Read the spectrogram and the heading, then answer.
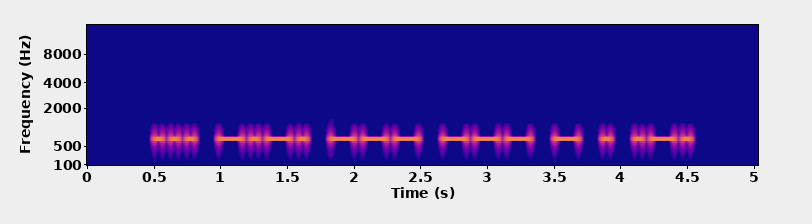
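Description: Morse code at 20 words per minute spelling out the word "scooter": a steady, mid-pitched tone keyed into brisk dots and dashes in clear letter groups, with no voices.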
